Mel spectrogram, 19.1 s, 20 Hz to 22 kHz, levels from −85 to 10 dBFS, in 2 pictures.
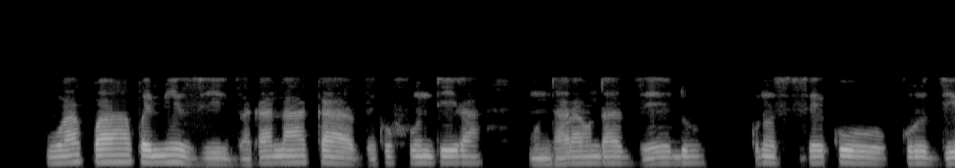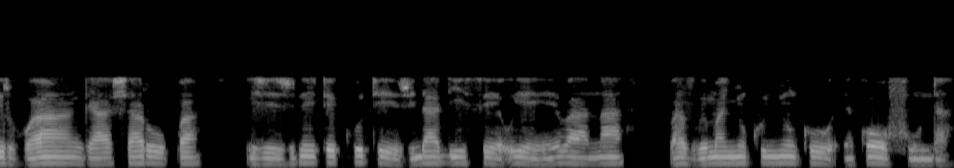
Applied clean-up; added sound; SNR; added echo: none; none; none; none.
